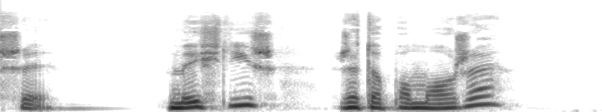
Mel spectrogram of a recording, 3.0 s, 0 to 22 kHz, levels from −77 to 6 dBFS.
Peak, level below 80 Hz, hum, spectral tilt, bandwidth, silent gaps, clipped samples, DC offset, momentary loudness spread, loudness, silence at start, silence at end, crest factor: -2 dBFS; -60 dBFS; none; -6.5 dB/octave; 12.5 kHz; none; under 0.1%; under 0.1%; 11 LU; -17 LUFS; 0 s; 0.5 s; 16 dB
